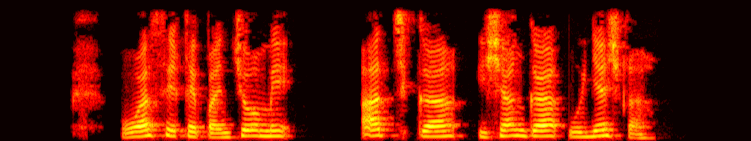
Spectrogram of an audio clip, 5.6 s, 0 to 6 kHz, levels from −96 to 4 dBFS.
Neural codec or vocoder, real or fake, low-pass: none; real; 5.4 kHz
